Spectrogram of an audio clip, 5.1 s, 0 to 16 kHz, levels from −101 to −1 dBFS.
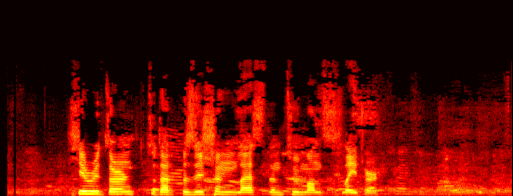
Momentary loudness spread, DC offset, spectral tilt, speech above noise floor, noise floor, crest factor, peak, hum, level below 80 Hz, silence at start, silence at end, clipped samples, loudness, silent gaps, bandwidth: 21 LU; under 0.1%; -4.5 dB/octave; 27 dB; -52 dBFS; 20 dB; -8 dBFS; none; -72 dBFS; 0.3 s; 0 s; under 0.1%; -25 LUFS; none; 9.6 kHz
